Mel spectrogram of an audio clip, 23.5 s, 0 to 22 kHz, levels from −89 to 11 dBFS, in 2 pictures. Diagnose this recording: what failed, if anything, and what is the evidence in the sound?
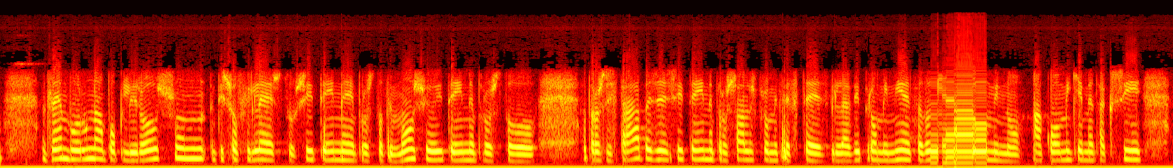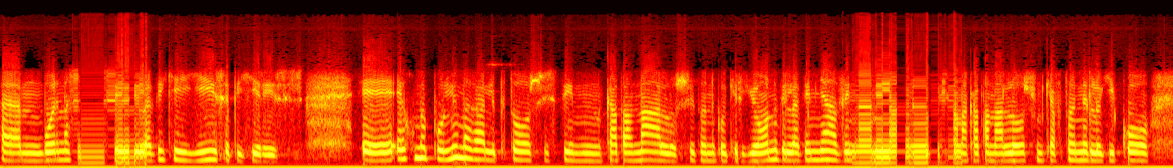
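A rigid, metallic 134 Hz buzz wholly, then mostly, replaces the sound at 9.31–9.86 s, 12.46–13.20 s and 20.25–21.35 s: robotic sound from repeated short buffers, likely a starved driver buffer looping about 7.5 ms.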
